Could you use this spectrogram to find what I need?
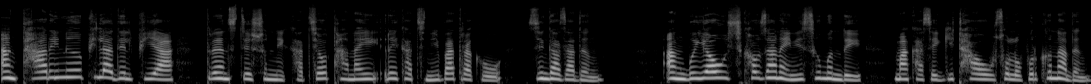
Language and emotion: Bodo, fearful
